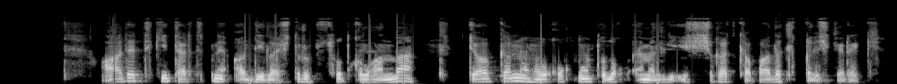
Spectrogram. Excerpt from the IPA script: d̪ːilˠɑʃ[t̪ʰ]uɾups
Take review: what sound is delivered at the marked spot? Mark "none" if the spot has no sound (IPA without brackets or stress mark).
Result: t̪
